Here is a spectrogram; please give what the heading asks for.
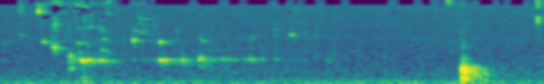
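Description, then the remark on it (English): Carlton Dry beer pours into a glass, heard as faint, quiet trickles and drips, with one sharper splash near the end. No one speaks. “Okay, so I'm pouring beer number one, which is a Carlton Dry.”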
